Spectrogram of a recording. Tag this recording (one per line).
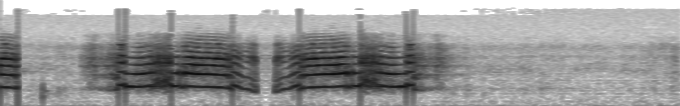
very-embarrassing-recordings
screaming
not-art
noise
psycho
yelling
stupid
vocal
